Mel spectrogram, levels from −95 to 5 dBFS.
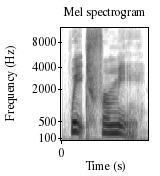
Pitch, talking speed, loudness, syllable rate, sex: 205 Hz, 205 wpm, -18 LUFS, 4.5 syllables/s, female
